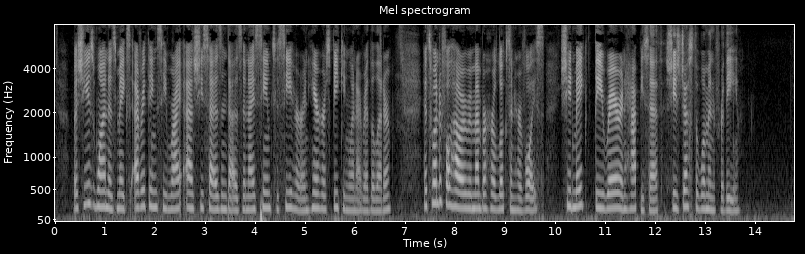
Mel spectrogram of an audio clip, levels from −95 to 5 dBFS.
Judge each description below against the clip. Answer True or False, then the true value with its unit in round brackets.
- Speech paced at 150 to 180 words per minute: False (205 wpm)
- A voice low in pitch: False (215 Hz)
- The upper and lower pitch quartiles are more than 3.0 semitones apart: False (2.7 semitones)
